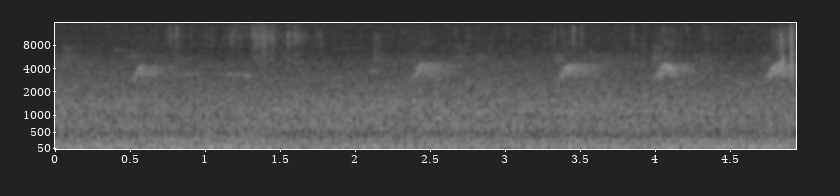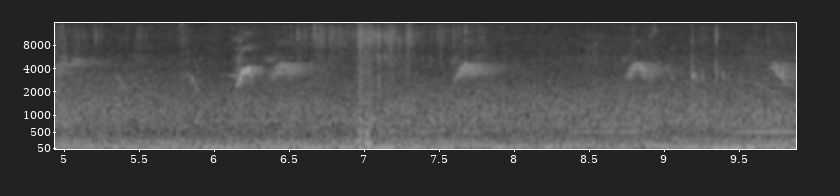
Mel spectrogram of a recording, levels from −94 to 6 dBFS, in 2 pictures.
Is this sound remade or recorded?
recorded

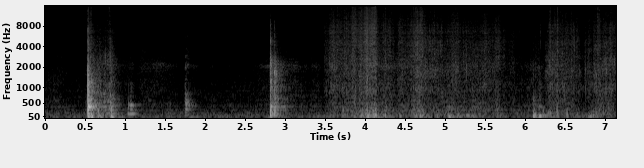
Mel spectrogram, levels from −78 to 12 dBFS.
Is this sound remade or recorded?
recorded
